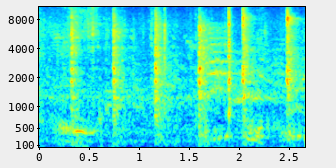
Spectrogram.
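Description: A GNS pouter pigeon hen coos close by, giving several short, throaty coos in an uneven rhythm.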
